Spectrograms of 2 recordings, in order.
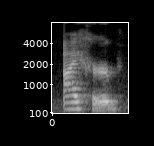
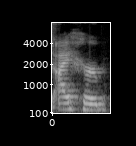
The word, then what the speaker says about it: iHerb: package um and I get it on I I herb it's pronounced iherb by the way not iherb I learned that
